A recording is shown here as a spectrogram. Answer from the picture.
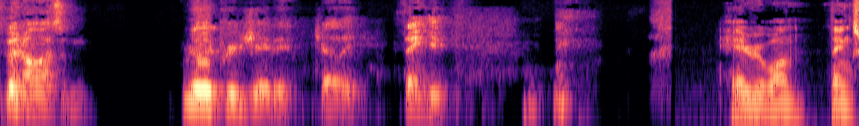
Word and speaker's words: YRDGZ: Um, it's everyone says yelli. Um, but it's actually jelly. Like peanut butter and jelly.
